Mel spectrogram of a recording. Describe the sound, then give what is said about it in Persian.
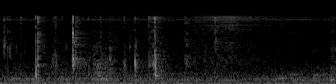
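A USB flash drive being pushed into one of a device's USB ports to copy files: a handful of small, sharp plastic clicks and light scrapes, fairly quiet, with no one talking. “من فلش رو به یکی از پورت‌های USB متصل میکنم.”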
